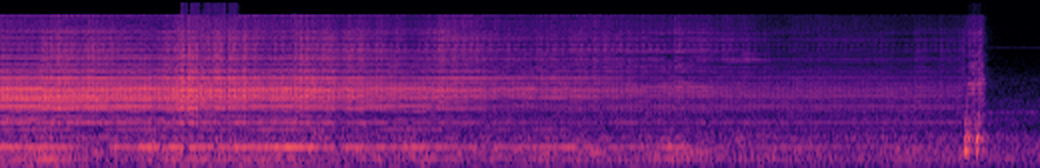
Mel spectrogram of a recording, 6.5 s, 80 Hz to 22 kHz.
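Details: Everlast TIG welder test hit with Nova torch, standard cup and collet, gas at 12 CFH: steady high crackling buzz holding even for several seconds, then cutting off sharply; smooth, stable normal arc.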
